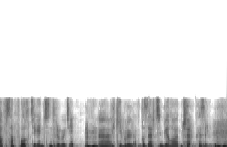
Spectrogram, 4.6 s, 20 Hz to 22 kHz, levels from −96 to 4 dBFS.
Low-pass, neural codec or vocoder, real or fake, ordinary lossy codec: 7.2 kHz; codec, 24 kHz, 6 kbps, HILCodec; fake; AAC, 32 kbps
